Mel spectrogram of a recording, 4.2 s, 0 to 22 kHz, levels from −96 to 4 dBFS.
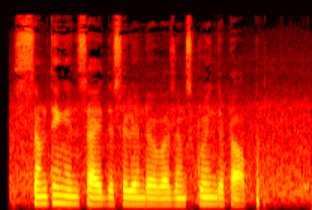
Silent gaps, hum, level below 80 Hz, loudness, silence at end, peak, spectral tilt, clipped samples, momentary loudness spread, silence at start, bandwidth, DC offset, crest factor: none; none; -66 dBFS; -22 LUFS; 0 s; -2 dBFS; -5 dB/octave; under 0.1%; 12 LU; 0.1 s; 16.5 kHz; under 0.1%; 20 dB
